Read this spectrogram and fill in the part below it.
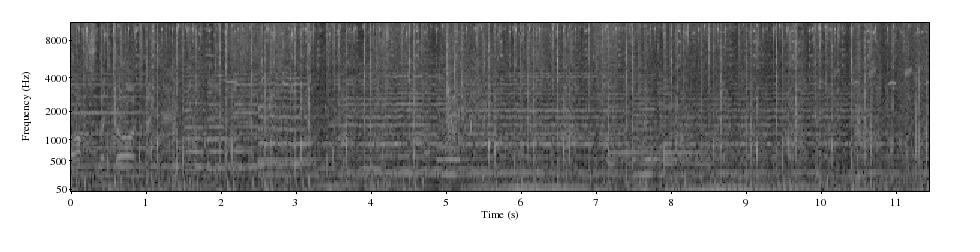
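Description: Horse hooves clip-clop steadily in The Witcher 3 while a character talks over the ride, with background music playing beneath the even hoofbeat rhythm.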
